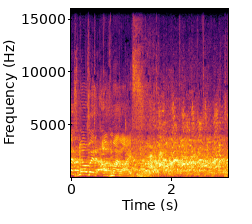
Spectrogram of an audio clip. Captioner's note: audience laughing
